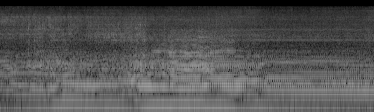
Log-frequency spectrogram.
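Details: Philips LatteGo espresso machine after reassembly, tested because it had previously leaked: a steady pump hum with constant pitch and even flow, no sputter or rattle. Water comes from the spout and the inside stays dry, normal pump operation.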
